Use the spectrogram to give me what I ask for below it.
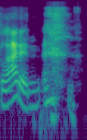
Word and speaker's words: Gladine: And yes, thank you for pronouncing my name right, Gladine.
